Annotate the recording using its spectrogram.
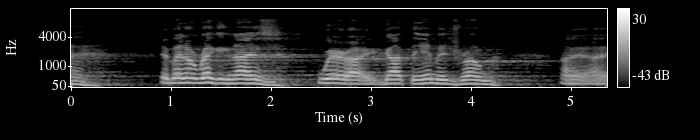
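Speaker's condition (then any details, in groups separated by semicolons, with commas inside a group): Parkinson's disease; diagnosed 20 years ago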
